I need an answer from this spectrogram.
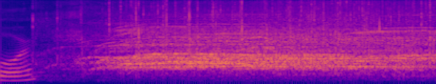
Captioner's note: audience cheers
